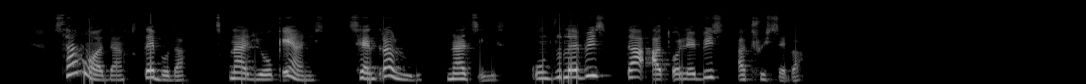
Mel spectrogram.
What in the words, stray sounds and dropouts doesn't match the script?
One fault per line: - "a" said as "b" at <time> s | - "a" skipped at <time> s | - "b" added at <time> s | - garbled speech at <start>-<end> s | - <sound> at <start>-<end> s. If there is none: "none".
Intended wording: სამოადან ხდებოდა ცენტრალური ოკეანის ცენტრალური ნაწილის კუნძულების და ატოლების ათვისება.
- "ცენტრალური" said as "წყნარი" at 2.2 s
